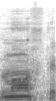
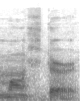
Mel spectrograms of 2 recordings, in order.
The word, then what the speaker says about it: Monsta: But all of it's monster, not monster. It's an A, no ER.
